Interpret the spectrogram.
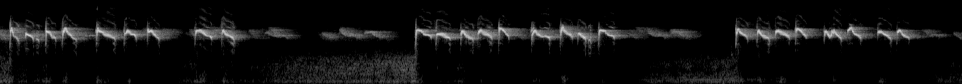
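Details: Happy open-singing oriental white-eye (mata puteh) in song display, 24 February 2023; very high, bright chirps slide downward in quick strings of five to eight, with softer twitters and a slight rustling between runs.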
